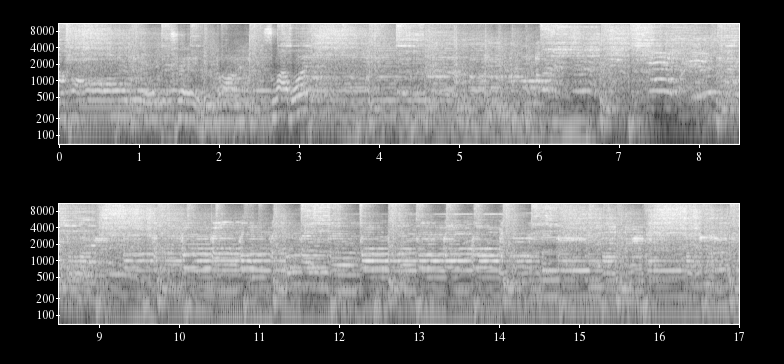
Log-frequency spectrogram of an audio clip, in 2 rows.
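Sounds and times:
electric guitars sustained notes: 0.0 - 7.4, 8.1 - 17.0
drum kit: 0.0 - 17.0
steady low bass: 8.5 - 17.0.

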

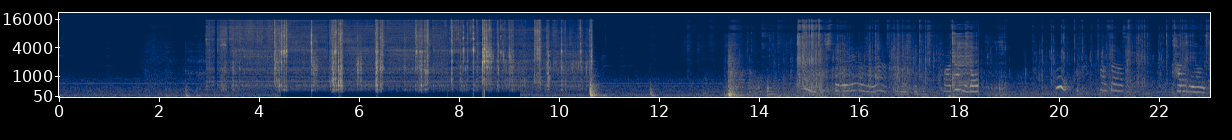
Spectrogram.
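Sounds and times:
running tap water: 2.9 - 10.7.

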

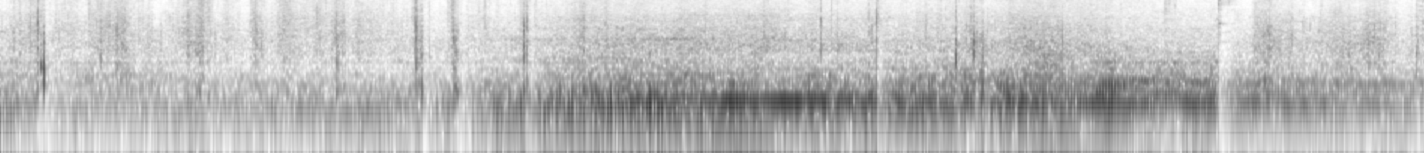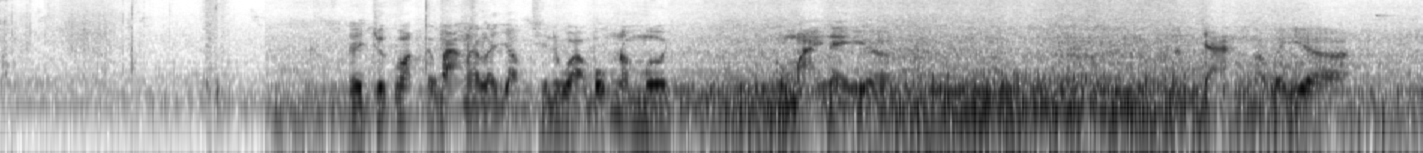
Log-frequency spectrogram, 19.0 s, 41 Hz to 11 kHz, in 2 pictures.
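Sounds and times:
bubble wrap crinkling: 0.0 - 11.2
sharp plastic crackles: 0.0 - 11.2.

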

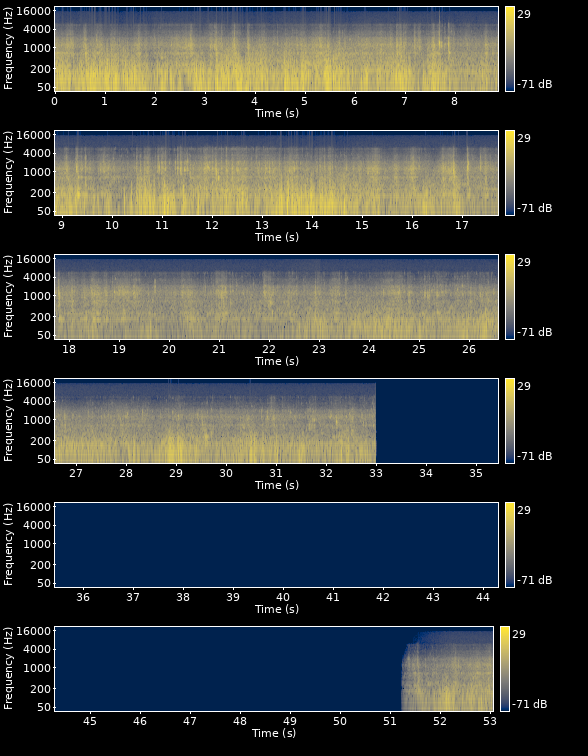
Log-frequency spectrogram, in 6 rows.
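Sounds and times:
water slapping against boat hull: 0.0 - 33.0, 51.3 - 53.0
wind buffeting microphone: 0.0 - 33.0, 51.4 - 53.0.

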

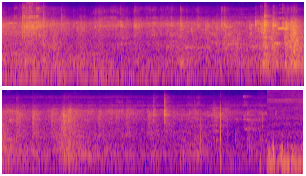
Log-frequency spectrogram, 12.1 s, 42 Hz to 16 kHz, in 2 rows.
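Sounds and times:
train wheels clanking and rattling: 0.0 - 11.4.

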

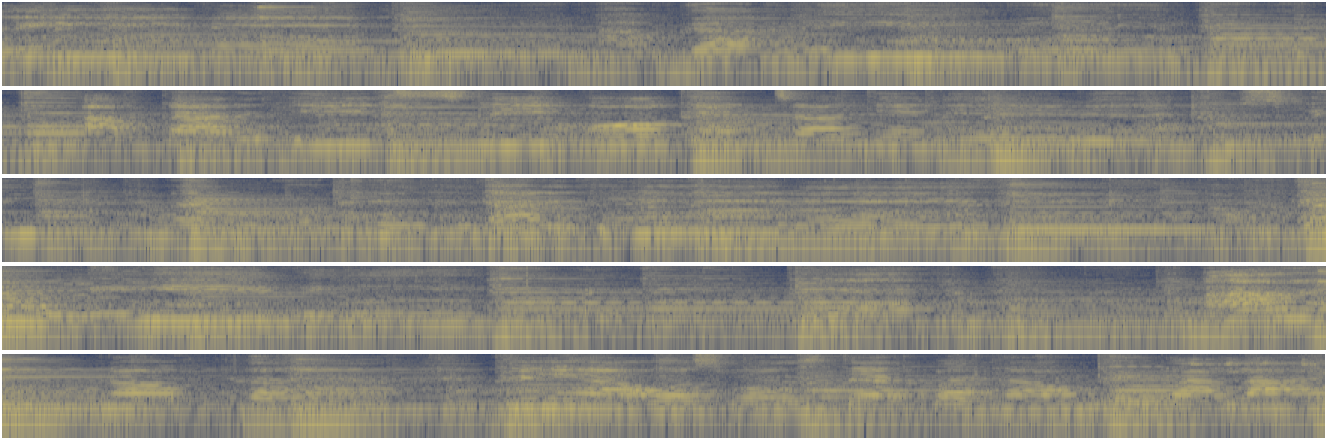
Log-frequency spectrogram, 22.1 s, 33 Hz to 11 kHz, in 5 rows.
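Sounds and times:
acoustic guitar strumming: 0.0 - 22.0
man singing: 0.0 - 22.0.

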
